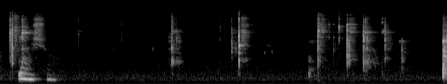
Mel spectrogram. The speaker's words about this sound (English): Oops, that's my bottle water if you can hear.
